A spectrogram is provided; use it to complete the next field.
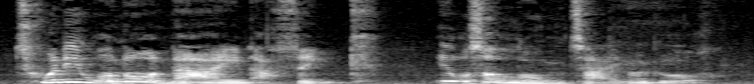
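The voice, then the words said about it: Put-on Scottish-Northern English accent. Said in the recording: “What is that, Scottish? ... It's sort of Scottish, sort of Northern English. ... It's a Lamplight accent.”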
